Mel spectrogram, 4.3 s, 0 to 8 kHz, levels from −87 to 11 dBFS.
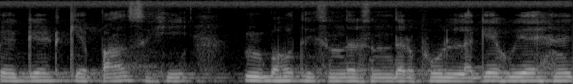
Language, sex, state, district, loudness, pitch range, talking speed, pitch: Hindi, male, Bihar, Saharsa, -33 LUFS, 125-135 Hz, 180 wpm, 130 Hz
